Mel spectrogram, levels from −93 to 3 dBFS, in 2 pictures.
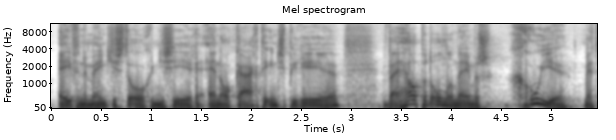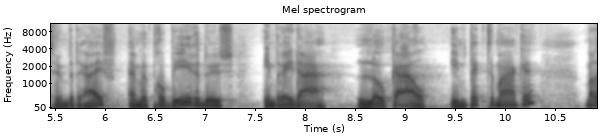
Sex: male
